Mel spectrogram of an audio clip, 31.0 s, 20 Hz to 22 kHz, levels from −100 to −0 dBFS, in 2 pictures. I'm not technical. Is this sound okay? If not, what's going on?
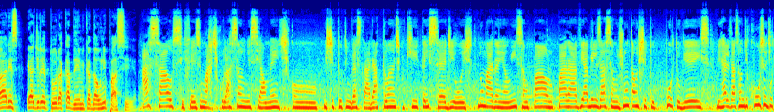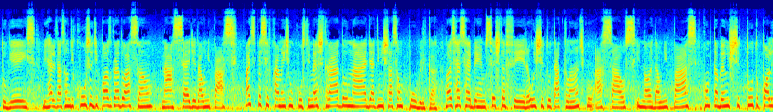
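No. At 15.39 s there's a stream segment repeated: the player loaded the same chunk twice, so two seconds of audio play again after a small blip. Unlike a stutter, which loops a tiny fragment rapidly, this replays one whole, continuous passage.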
